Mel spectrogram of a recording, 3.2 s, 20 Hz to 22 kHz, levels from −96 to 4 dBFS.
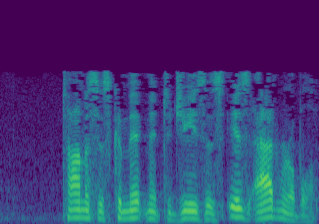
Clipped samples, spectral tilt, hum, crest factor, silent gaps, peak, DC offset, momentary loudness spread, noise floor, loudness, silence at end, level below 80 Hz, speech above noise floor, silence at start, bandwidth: under 0.1%; -6 dB/octave; none; 20 dB; none; -8 dBFS; under 0.1%; 7 LU; -65 dBFS; -26 LUFS; 0.05 s; -64 dBFS; 39 dB; 0.65 s; 6.2 kHz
